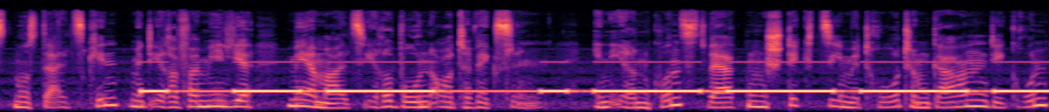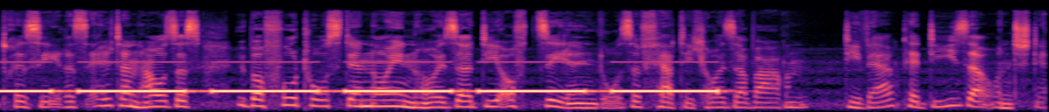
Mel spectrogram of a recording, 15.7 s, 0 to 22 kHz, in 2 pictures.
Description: Radio time signal (WWVB), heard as a tone whose level steps once a second, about 750 Hz, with room echo. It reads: 1 0 M 0 0 0 0 0 0 0 0 0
